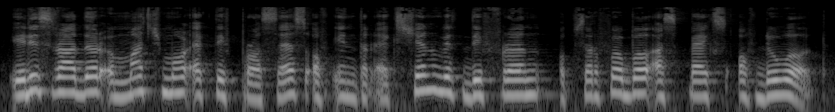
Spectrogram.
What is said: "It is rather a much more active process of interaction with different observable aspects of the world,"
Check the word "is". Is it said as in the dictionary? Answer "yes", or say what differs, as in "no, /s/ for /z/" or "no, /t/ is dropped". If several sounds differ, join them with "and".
no, /s/ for /z/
